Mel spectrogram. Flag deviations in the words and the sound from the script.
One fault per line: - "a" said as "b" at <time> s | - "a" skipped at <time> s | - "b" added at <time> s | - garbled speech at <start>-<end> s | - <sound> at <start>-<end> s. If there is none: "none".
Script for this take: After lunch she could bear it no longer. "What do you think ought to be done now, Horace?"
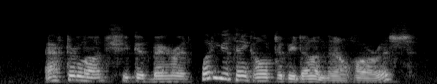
- "no longer" skipped at 1.9 s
